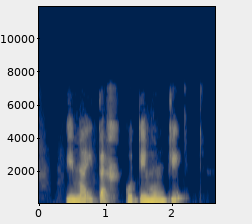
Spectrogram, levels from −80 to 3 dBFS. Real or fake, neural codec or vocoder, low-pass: fake; codec, 16 kHz, 1 kbps, FreqCodec, larger model; 7.2 kHz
